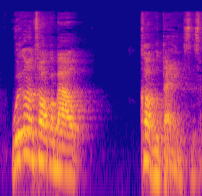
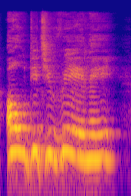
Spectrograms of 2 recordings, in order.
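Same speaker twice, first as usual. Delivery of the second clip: mock soap-opera reply; 5 semitones higher than usual. Mocking the fake text as a telenovela reply. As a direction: overact it like a bad soap line.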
